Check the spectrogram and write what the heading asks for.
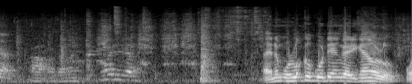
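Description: Steel plates, bowls and spoons clinking and scraping on a table as people eat, with faint voices behind. A man's voice comes in loudly in the last second and a bit.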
